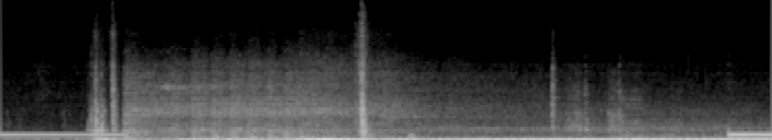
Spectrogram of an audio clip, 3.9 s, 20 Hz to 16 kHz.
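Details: 2005 Chevrolet Impala, 3800 Series II V6, after camshaft sensor replacement for hard starting; chime, short crank, then steady low even idle with no misses or knocks: normal start and idle.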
